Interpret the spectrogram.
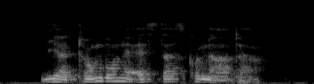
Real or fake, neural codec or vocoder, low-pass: fake; codec, 16 kHz, 4 kbps, FreqCodec, smaller model; 7.2 kHz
